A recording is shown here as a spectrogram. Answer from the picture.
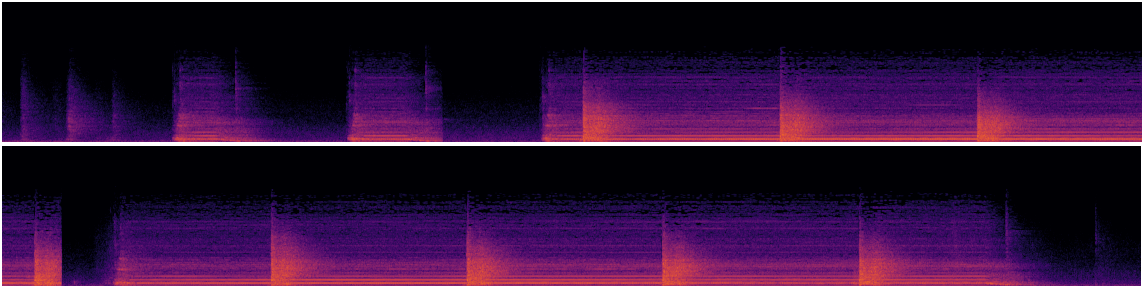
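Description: Two-post vehicle lift's electric hydraulic pump motor running with a steady whine while raising a pickup's cab body off its frame. It gives two short bursts, then runs long, stops briefly midway and runs on, with a louder clack about every two seconds. Each time it cuts off, its pitch winds down.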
